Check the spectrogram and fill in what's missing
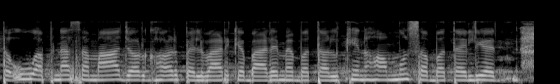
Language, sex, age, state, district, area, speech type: Maithili, female, 18-30, Bihar, Sitamarhi, rural, spontaneous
